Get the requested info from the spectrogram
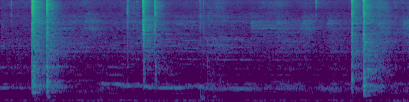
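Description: A handheld dog-training clicker giving short, sharp double clicks, three times, marking the puppy's sit during clicker training.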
